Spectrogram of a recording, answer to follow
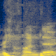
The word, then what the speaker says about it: Recondo: Yeah, and rhymes with Secondo. And Recondo.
